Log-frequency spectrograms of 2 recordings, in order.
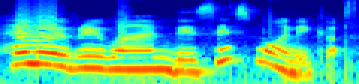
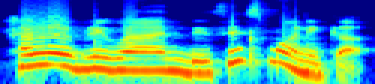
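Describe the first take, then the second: First: Noise suppression is at its highest setting. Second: Noise suppression is at its lowest setting. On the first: "ఇప్పుడు level త్రీలో ఉంది" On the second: "ఇది ఒక్కసారే press చేస్తాను"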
